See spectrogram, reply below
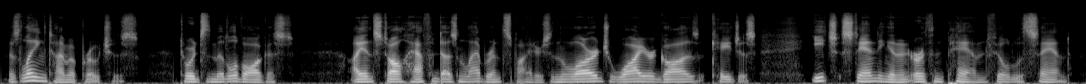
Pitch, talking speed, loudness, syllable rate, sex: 120 Hz, 165 wpm, -21 LUFS, 5.1 syllables/s, male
